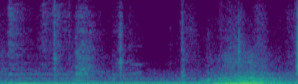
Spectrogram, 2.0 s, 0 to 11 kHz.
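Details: Lexus at dealer auction inspection before a test-track drive: a deep, smooth V8 rumble climbs cleanly through a quick blip and settles back, with no knocks or misses; healthy engine revving.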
